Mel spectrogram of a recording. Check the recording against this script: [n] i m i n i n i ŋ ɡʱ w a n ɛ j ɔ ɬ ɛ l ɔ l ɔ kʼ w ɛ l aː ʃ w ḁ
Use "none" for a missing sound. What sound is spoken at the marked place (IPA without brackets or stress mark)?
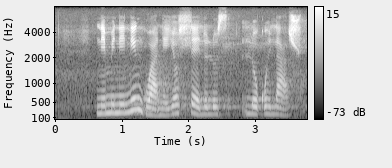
n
